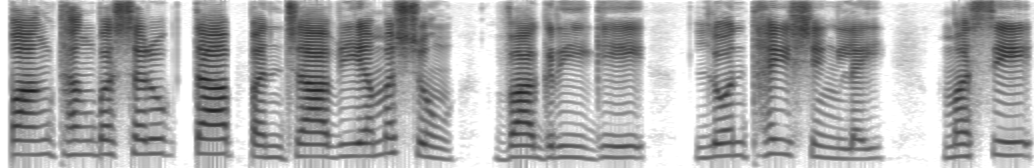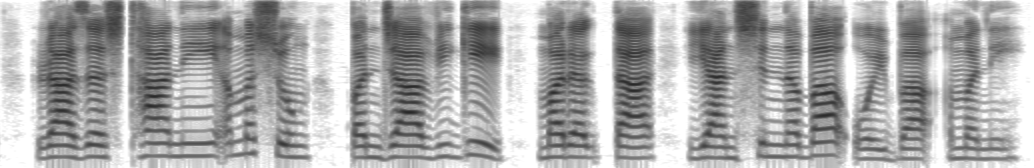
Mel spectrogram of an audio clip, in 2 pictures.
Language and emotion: Manipuri, neutral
